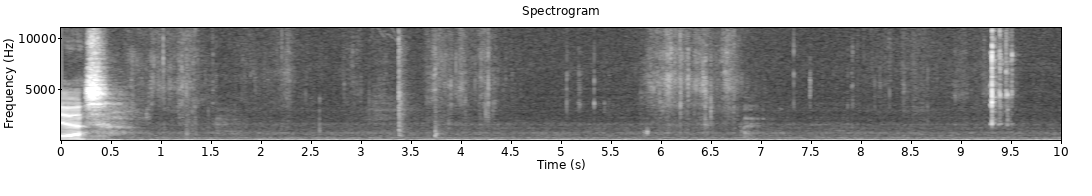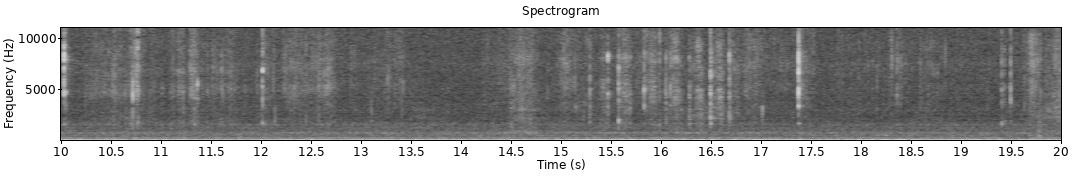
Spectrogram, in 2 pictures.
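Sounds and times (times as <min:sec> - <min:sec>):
steady low hum: 0:00.0 - 0:20.0
gloved hand handling noise: 0:00.8 - 0:06.8.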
